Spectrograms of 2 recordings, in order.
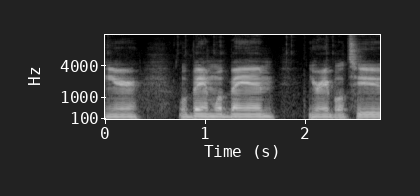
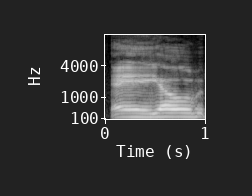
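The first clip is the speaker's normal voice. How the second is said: higher, louder hype call; hyped shout; 7 semitones higher, 9 dB louder than usual. Real, not acted. Streamer spots a viewer bonus and calls out, pumped and loud.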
